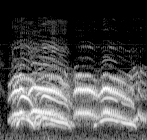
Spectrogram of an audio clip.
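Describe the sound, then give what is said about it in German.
A busy chorus of small birds peeping and chirping, with many overlapping high, wavering calls that run steadily for a few seconds, loud and without any voices. “Und wie sie picken und piepsen.”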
